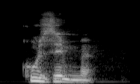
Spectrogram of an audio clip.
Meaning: first-person plural past historic of coudre
- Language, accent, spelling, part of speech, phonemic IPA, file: French, Canada, cousîmes, verb, /ku.zim/, LL-Q150 (fra)-cousîmes.wav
